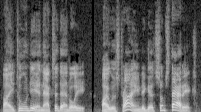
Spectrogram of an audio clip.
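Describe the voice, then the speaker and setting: A man playing a wisecracking radio comedian with a deadpan, sardonic delivery in 1940s style. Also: on the high side, normal speed, no echo. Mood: dry, teasing. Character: Fred Allen, dry wisecracking male radio comedian.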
